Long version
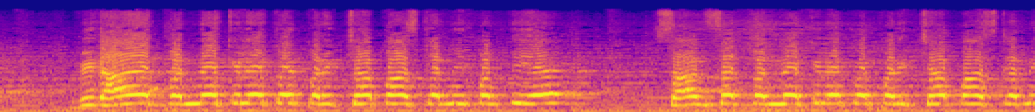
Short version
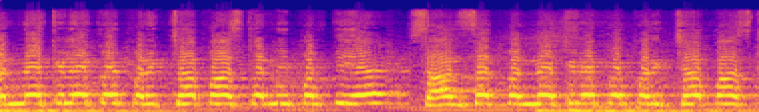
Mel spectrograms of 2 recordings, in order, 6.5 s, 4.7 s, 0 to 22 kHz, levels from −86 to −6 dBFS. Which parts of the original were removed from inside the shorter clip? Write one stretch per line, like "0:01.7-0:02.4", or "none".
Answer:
0:03.6-0:04.0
